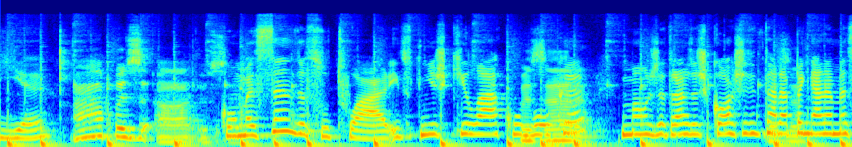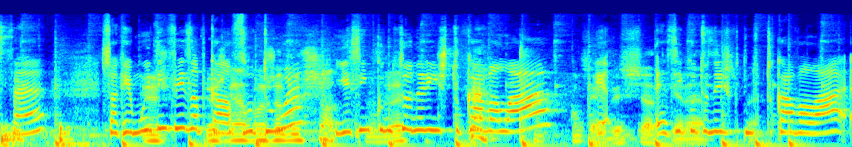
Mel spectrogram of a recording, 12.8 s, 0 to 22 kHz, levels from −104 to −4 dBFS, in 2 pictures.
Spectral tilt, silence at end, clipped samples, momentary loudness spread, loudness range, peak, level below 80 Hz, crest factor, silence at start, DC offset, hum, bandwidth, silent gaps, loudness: -5 dB/octave; 0 s; under 0.1%; 8 LU; 4 LU; -16 dBFS; -44 dBFS; 18 dB; 0 s; under 0.1%; none; 15.5 kHz; none; -33 LUFS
